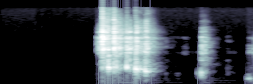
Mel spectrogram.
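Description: A plastic cap rattles and clicks as a hand turns it.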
